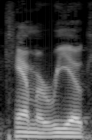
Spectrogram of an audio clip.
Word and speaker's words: Camarillo: Is the town in California Camarillo or Camarillo? Because yes. sometimes Camarillo. They mispronounce those things, but this one is pronounced correctly, Camarillo, California.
